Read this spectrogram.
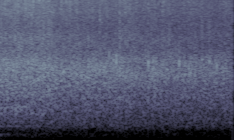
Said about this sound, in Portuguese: Pode dar um grande aplauso para Jesus, para Ele.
